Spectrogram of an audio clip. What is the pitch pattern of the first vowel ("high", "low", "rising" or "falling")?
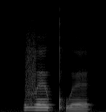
high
